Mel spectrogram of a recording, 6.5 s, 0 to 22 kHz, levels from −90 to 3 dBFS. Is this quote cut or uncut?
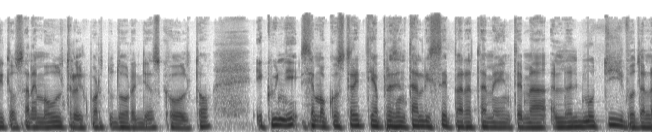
uncut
